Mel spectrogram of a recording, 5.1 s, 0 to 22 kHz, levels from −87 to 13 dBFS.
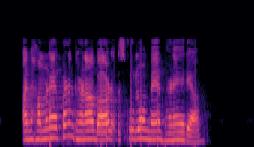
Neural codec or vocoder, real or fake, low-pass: vocoder, 44.1 kHz, 80 mel bands, Vocos; fake; 7.2 kHz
